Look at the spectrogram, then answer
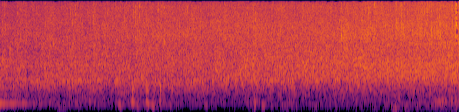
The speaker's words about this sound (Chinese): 长时间的掌声。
